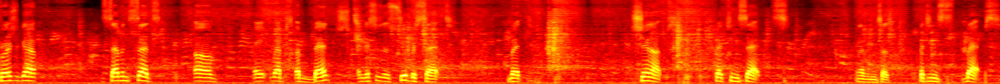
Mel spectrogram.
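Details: Male speaker with a speech impediment present since childhood, type not specified; articulation errors heard; speech impediment (articulation errors).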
